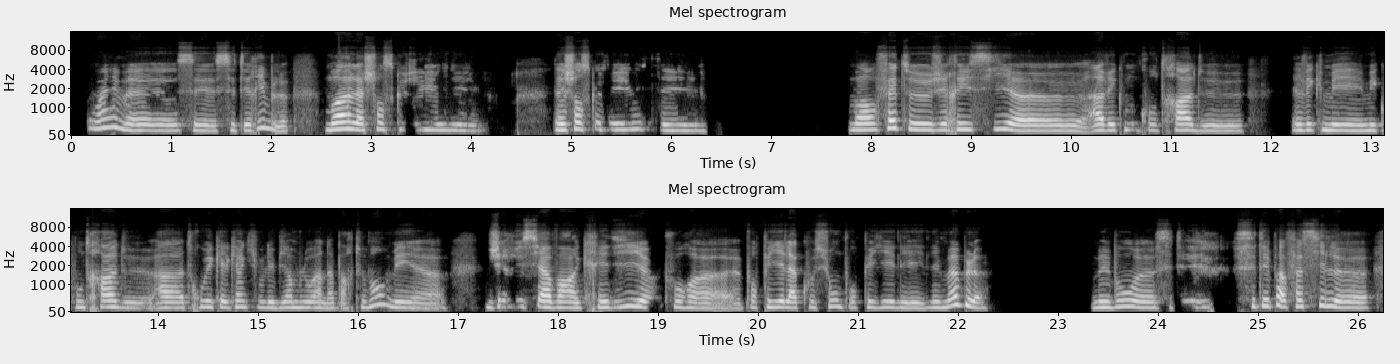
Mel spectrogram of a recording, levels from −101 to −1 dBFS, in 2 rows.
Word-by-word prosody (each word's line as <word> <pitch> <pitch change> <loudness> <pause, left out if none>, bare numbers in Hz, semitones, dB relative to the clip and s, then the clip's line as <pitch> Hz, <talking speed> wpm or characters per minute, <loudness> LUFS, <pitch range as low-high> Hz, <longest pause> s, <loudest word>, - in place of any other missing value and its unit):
Ouais, 290 +4 0
mais 200 -4 0
c'est 195 -2 -2
c'est 200 +2 -3
terrible. 205 -4 -2 0.3
Moi, 240 +3 +8
la 230 -3 +6
chance 235 +2 -1
que 230 - -9
j'ai 210 -3 -5 0.7
la 220 -1 +5
chance 240 +2 +3
que 240 - -5
j'ai 225 0 0
eu 235 - -5 0.2
c'est 200 -2 -3 1.5
Bah, 220 0 +2
en 220 0 +5
fait, 275 +2 +3
heu, 225 -1 +4
j'ai 215 +1 0
réussi, 235 +1 0
heu, 190 -2 +3
avec 205 +1 +2
mon 220 0 -7
contrat 210 +1 +1
de 185 -1 -4 0.5
avec 210 +1 -1
mes 200 -2 +2
mes 200 0 0
contrats 210 +2 +1
de 185 -2 -6
à 190 0 0
trouver 215 +3 -4
quelqu'un 215 +2 -1
qui 225 +1 -13
voulait 195 -2 -2
bien 195 +2 -2
me 200 - -1
louer 195 0 0
un 180 -2 -2
appartement, 210 - -4
mais 200 -8 -1
heu, 170 -1 -5 0.5
j'ai 205 +3 0
réussi 225 0 0
à 210 - +9
avoir 200 -1 +4
un 185 0 +1
crédit, 215 +4 +1
heu, - - +3 0.2
pour, 200 -3 -2
heu, 175 -1 -3
pour 200 +2 -7
payer 210 -1 +1
la 190 -2 +3
caution, 215 +4 -5
pour 190 -1 -10
payer 205 0 -3
les 185 -2 -2
les 195 +1 -3
meubles 225 - +2 1.0
mais 205 +1 +1
bon, 225 +3 +1
heu, 195 -1 0
c'était 190 +2 -12 0.5
c'était 245 +1 -2
pas 225 - +5
facile, 240 +2 0
heu, 195 -2 +1
205 Hz, 160 wpm, -23 LUFS, 195-225 Hz, 1.5 s, à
